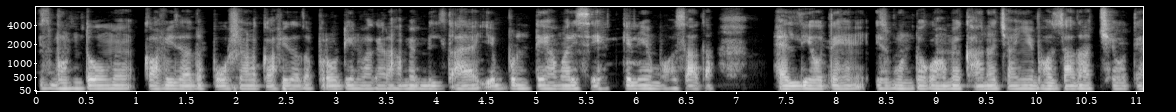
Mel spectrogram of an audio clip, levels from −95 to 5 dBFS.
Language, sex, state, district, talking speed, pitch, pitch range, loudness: Hindi, male, Uttar Pradesh, Jyotiba Phule Nagar, 190 wpm, 105 Hz, 100-105 Hz, -19 LUFS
